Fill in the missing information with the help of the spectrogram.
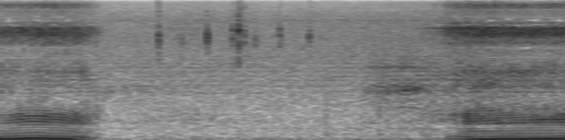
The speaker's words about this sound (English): Her husband, Matt, sent me an audio file of … snoring and we played it on the air yesterday.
